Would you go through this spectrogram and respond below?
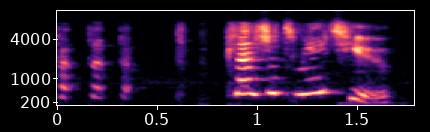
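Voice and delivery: put-on high, nervous stammering girl; a startled girl stuttering her greeting; shy stammer. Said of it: "with sort of wide eyes and says".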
